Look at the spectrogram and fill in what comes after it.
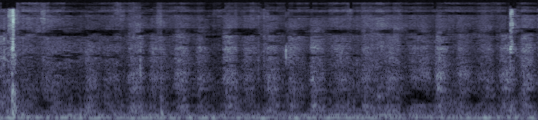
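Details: A pet dog, a female, pants in quick rhythmic breaths, with soft scratching and a few nearby sounds in the background.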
